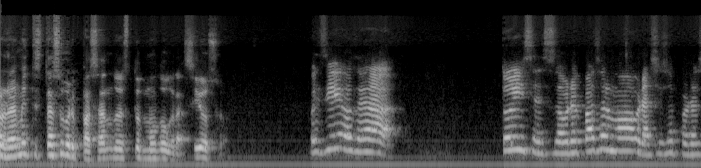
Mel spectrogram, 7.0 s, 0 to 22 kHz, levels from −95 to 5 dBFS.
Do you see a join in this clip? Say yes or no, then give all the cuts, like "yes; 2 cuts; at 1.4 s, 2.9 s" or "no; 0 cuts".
no; 0 cuts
